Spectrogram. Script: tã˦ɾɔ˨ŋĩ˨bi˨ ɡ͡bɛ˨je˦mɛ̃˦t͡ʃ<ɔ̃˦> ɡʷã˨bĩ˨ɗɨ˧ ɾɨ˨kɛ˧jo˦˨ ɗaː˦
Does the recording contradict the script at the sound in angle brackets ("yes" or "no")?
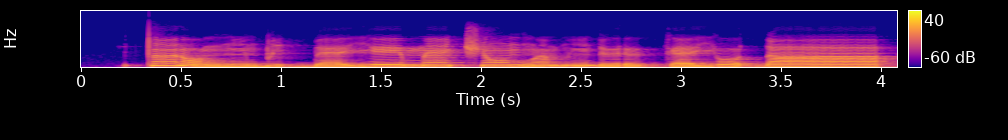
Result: no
